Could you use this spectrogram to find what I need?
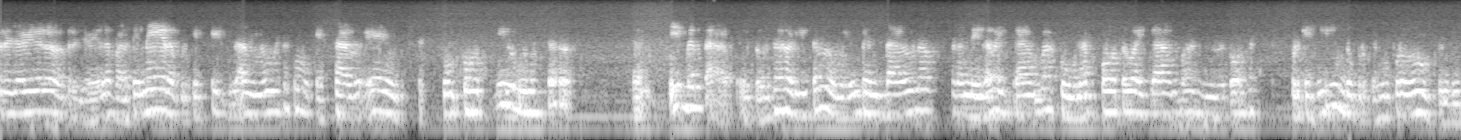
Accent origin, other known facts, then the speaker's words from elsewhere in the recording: Venezuela; now in Miami, United States; como venezolana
